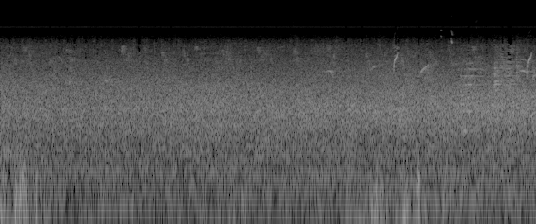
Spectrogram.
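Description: Faint, short bird chirps, a few in the second half, over a steady hiss.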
